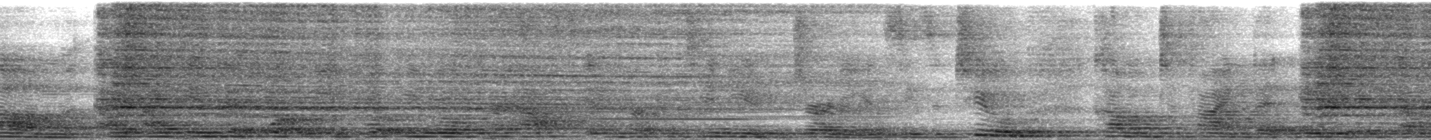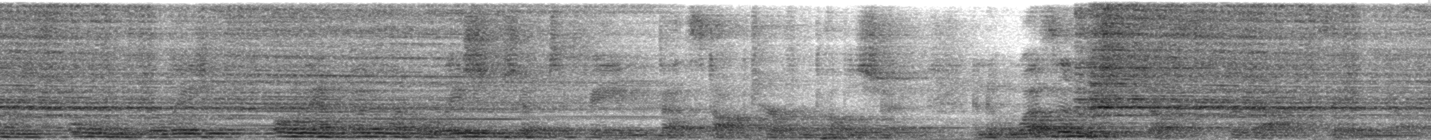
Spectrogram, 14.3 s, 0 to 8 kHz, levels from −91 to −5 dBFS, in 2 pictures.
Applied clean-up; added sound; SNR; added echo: none; Screech; 3 dB; reverberation time 1.1 s.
